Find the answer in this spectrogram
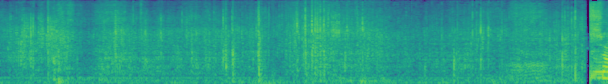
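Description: Plastic tube rustling and crinkling in scattered small crackles as a small dog wriggles through it, over a faint steady hum that stops a little before the end.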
